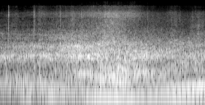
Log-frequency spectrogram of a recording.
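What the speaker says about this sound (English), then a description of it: "This is the Mustang coming, I can hear it." A Ford Mustang approaching on a road, heard from outdoors during a walk: a steady, building engine rumble and tire roar that grows louder over several seconds, with no talking.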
